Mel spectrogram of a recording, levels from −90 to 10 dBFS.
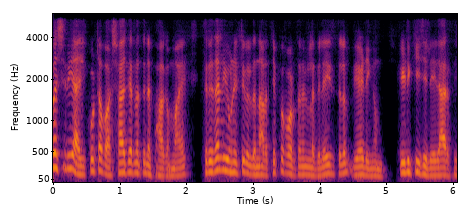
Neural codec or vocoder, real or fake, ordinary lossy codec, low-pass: codec, 16 kHz, about 1 kbps, DyCAST, with the encoder's durations; fake; none; 5.4 kHz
